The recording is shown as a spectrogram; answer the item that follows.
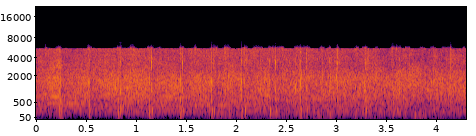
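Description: Members of parliament applauding steadily, many hands clapping together.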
